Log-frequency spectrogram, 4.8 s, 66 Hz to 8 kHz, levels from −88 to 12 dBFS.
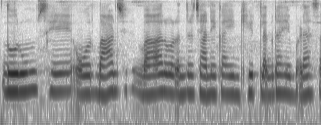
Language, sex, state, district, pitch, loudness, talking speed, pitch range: Hindi, female, Uttar Pradesh, Lalitpur, 225 Hz, -17 LUFS, 210 wpm, 220-235 Hz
